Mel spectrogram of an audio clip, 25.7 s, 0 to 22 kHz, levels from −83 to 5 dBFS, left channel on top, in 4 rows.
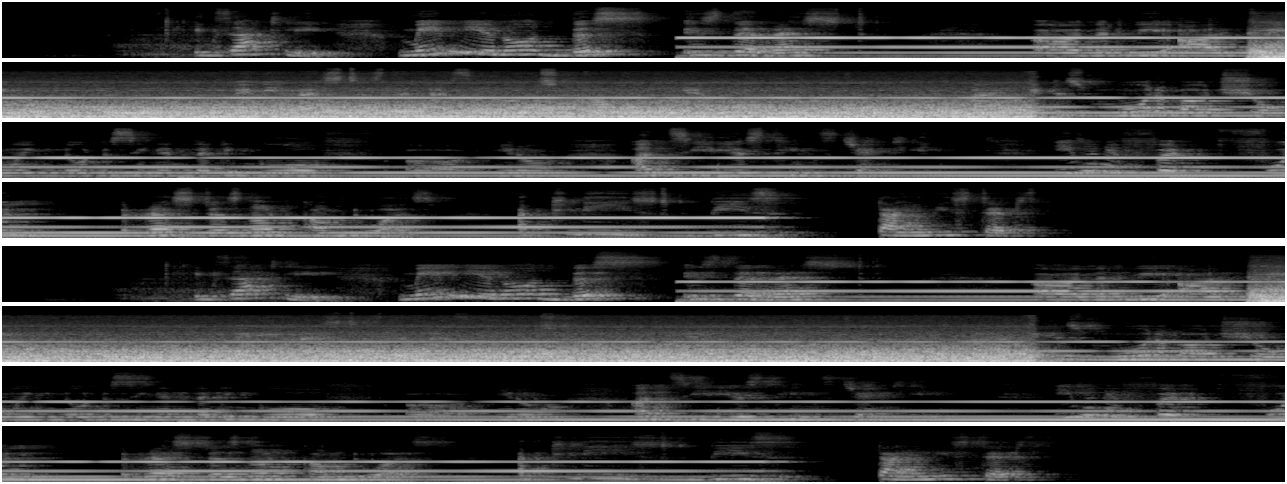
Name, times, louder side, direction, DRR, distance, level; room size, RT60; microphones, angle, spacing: voice 1, 0.6-4.2 5.2-7.0 7.5-10.6 11.3-14.6 14.9-17.6 18.1-19.5 19.8-21.4 21.8-23.2 23.6-24.4, left 1 dB, 20° left, -2 dB, 6.0 m, -36 dB
Organ, 3.4-23.1, left 5 dB, 60° left, 6.4 m, -27 dB
sound 1, 6.2-11.6, equal, 5° right, 0.9 m, -16 dB
25.5 x 13.5 x 2.8 m, 0.40 s
head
